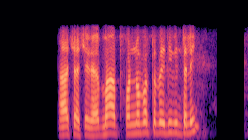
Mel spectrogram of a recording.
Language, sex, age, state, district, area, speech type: Santali, male, 45-60, Odisha, Mayurbhanj, rural, conversation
